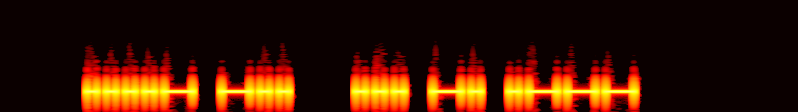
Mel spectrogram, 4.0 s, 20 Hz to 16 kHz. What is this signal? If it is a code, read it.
Morse code, heard as a keyed tone, about 25 wpm, 700 Hz. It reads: 4D SNJ
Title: Field Day Exchanges Encore - 25wpm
